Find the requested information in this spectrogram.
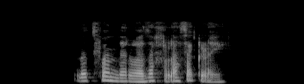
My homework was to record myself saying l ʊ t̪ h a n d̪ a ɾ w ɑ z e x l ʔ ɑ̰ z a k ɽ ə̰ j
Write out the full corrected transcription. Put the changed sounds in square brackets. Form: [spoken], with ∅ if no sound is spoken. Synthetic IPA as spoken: l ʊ t̪ [f] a n d̪ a ɾ w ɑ z [a] x l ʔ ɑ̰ [s] a k ɽ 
